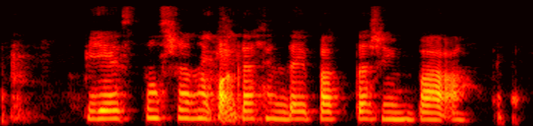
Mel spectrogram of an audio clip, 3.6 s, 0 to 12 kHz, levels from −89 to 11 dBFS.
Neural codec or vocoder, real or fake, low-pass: vocoder, 22.05 kHz, 80 mel bands, WaveNeXt; fake; 9.9 kHz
